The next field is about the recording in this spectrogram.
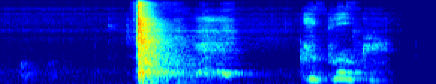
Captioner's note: crack; gasp!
